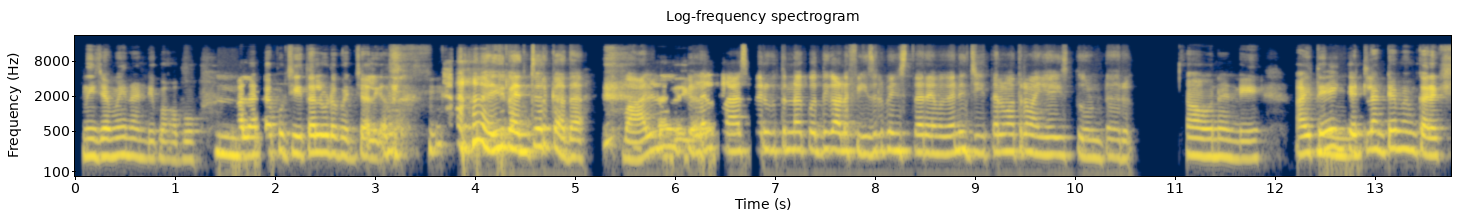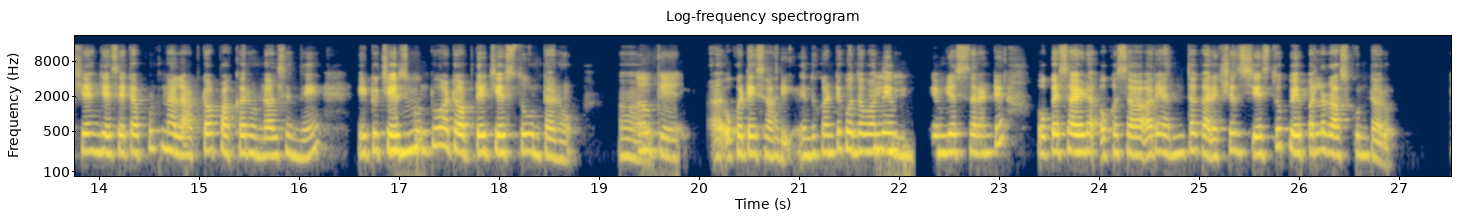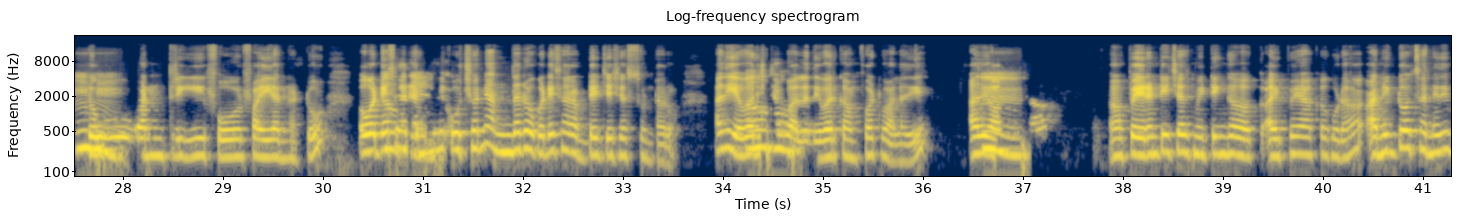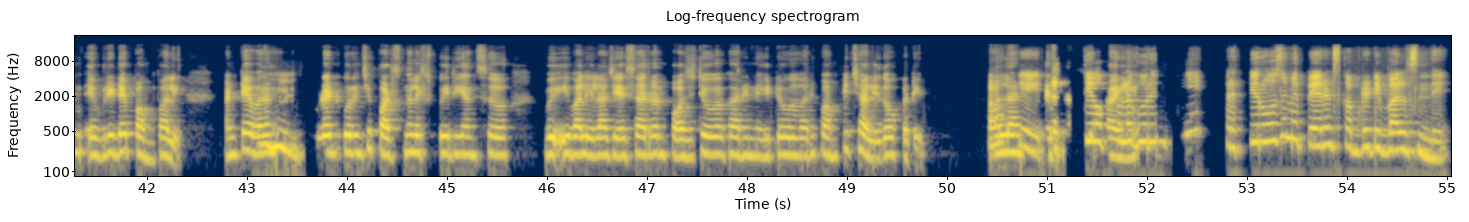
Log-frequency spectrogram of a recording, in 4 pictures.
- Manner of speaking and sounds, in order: chuckle; in English: "క్లాస్"; tapping; in English: "కరెక్షన్"; in English: "ల్యాప్‌టాప్"; in English: "అప్‌డేట్"; other noise; in English: "సైడ్"; in English: "కరెక్షన్స్"; in English: "పేపర్‌లో"; in English: "టూ, వన్, త్రీ, ఫోర్, ఫైవ్"; in English: "అప్‌డేట్"; in English: "కంఫర్ట్"; in English: "పేరెంట్ టీచర్"; in English: "అనెక్‌డోట్స్"; in English: "ఎవ్రీడే"; in English: "స్టూడెంట్"; in English: "పర్సనల్"; in English: "పాజిటివ్‌గా"; in English: "నెగెటివ్‌గా"; in English: "సెష్‌న్స్"; in English: "పేరెంట్స్‌కి అప్‌డేట్"
- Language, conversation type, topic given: Telugu, podcast, పని తర్వాత విశ్రాంతి పొందడానికి మీరు సాధారణంగా ఏమి చేస్తారు?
